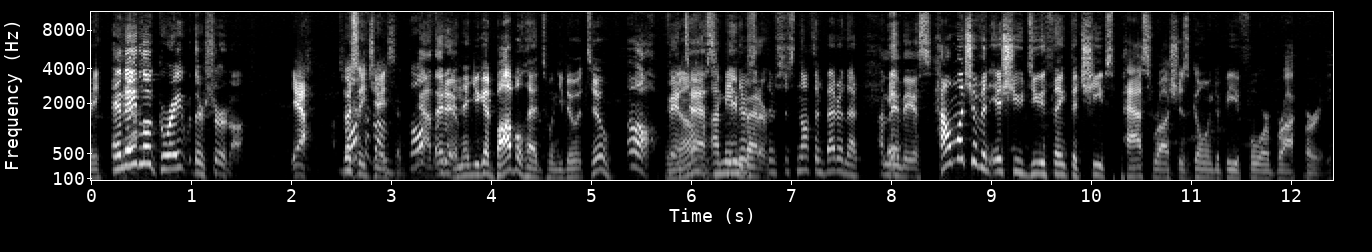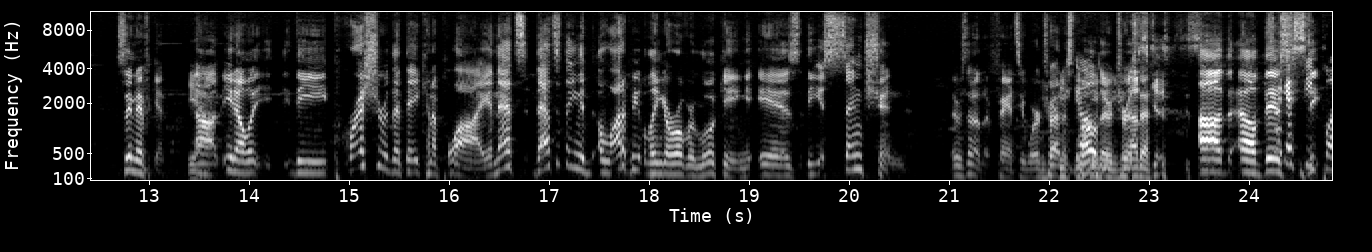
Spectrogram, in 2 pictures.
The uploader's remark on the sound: LIVE FROM LAS Vegas at Mandalay Bay!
